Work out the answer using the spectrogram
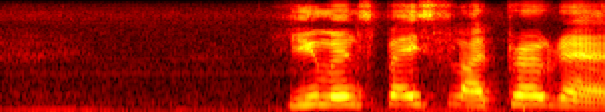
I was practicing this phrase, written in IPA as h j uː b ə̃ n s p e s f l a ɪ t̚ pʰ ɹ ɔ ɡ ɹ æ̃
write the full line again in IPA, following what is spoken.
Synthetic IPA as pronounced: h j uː m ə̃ n s p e s f l a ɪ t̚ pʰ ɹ o ɡ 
